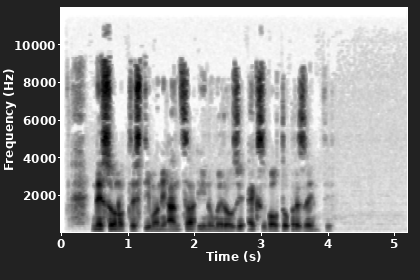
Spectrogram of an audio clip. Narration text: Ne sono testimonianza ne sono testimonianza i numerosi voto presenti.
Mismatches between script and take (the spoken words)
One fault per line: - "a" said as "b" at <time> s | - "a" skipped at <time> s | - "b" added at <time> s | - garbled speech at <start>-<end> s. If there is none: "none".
- "ne sono testimonianza" skipped at 2.0 s
- "ex" added at 2.8 s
